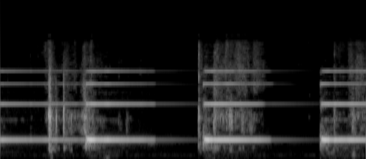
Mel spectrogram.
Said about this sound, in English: While that bell rings, give me a second to collect myself here.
